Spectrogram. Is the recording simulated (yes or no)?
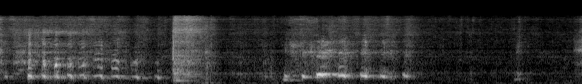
yes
